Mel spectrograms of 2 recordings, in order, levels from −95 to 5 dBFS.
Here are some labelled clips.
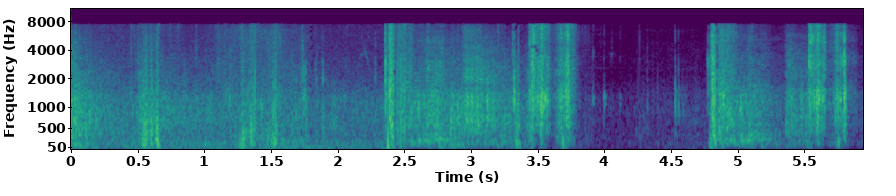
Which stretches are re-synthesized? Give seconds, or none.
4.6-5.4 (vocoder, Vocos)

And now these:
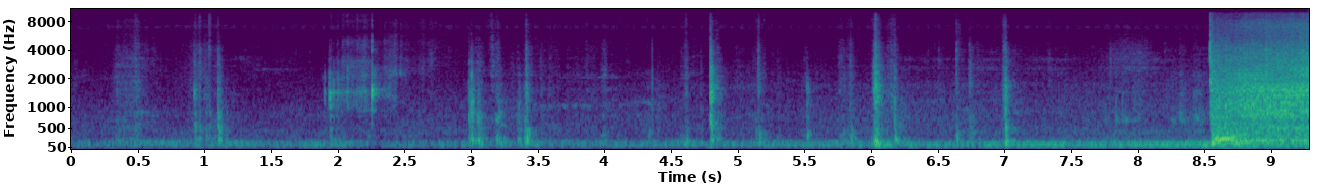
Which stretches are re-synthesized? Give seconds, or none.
2.0-2.7 (autoencoder, DAC-VAE)

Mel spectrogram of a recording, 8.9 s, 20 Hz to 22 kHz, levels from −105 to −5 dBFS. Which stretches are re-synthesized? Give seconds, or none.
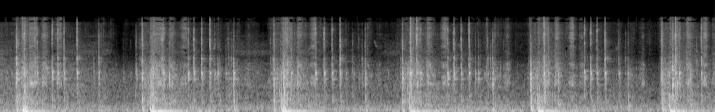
none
